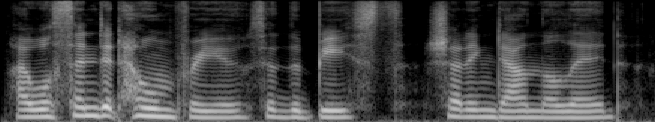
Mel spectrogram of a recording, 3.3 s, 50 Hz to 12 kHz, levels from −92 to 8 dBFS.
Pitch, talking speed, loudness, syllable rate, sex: 190 Hz, 255 wpm, -18 LUFS, 5.1 syllables/s, female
